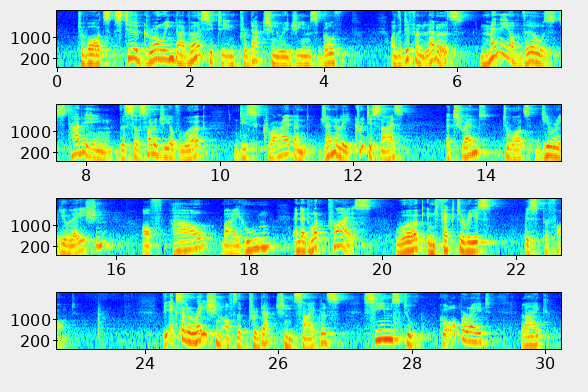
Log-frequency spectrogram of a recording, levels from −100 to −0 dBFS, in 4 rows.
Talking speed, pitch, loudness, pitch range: 100 wpm, 145 Hz, -28 LUFS, 125-180 Hz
